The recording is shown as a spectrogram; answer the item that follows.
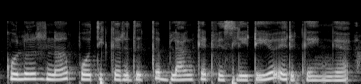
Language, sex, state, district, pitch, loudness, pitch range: Tamil, female, Tamil Nadu, Nilgiris, 225 Hz, -14 LUFS, 210-245 Hz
